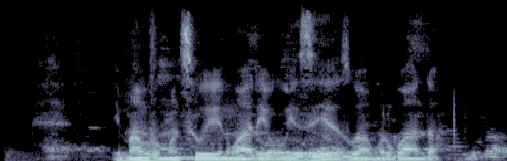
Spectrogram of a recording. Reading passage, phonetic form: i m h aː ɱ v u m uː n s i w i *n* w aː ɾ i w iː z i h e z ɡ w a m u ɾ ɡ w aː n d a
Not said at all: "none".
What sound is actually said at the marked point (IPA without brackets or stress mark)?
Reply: n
